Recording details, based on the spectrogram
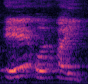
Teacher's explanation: तो ए बोला जाता है अ से और ई से, तो अ का मतलब कंठ और ई का मतलब तालु, तो ए और ऐ ये दोनों बोले जाएंगे कंठ तालु से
